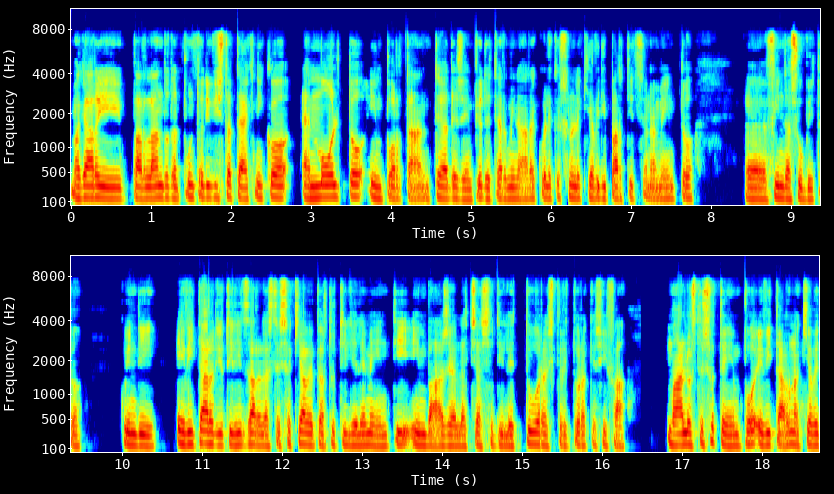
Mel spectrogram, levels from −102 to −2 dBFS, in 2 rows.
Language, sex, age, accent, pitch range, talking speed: Italian, male, 40-59, native, 135-160 Hz, 165 wpm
